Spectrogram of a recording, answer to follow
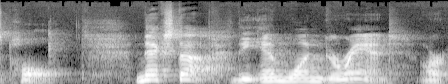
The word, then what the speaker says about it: Garand: Next up, the M1 Garand, or Garand, because the actual inventor of the rifle was John Garand. It's how he pronounced his name, so it really should be pronounced the Garand rifle.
